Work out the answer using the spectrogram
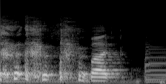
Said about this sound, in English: I'm coming off of a little sickness. So if you hear coughing from me throughout this entire thing, that's why. Don't worry. It annoys me as much as it annoys you.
